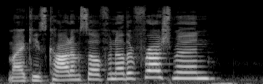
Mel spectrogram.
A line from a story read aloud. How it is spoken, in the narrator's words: one of his teammates holler into the living room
